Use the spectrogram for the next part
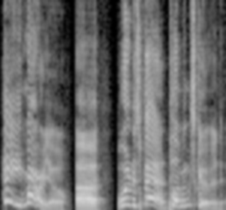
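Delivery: high mock Italian accent. Luigi advising Mario, in a mock Italian accent. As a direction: ham up a cartoon Italian accent. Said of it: "Best Italian accent ever".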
